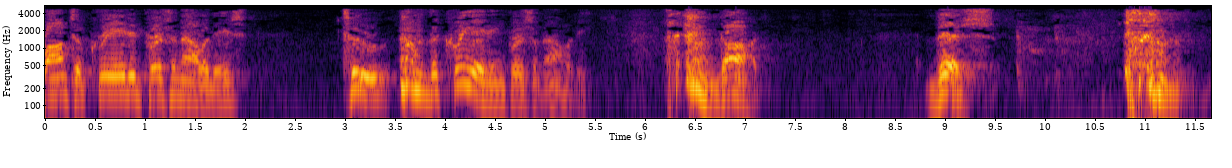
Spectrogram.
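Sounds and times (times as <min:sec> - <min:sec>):
speech: 0:00.0 - 0:02.1, 0:03.0 - 0:05.5, 0:06.2 - 0:07.2, 0:08.8 - 0:09.6, 0:10.8 - 0:11.4
single harsh throaty cough: 0:06.2 - 0:06.8, 0:09.7 - 0:11.6.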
